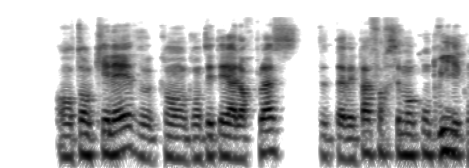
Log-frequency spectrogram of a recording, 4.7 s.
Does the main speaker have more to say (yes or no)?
yes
